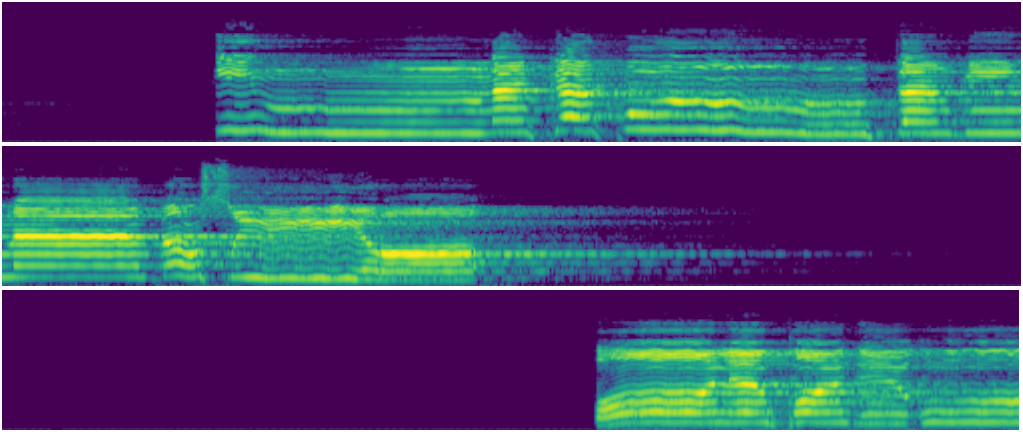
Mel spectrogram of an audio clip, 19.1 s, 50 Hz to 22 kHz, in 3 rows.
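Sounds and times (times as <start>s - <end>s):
man chanting melodically: 16.5s - 19.0s.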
